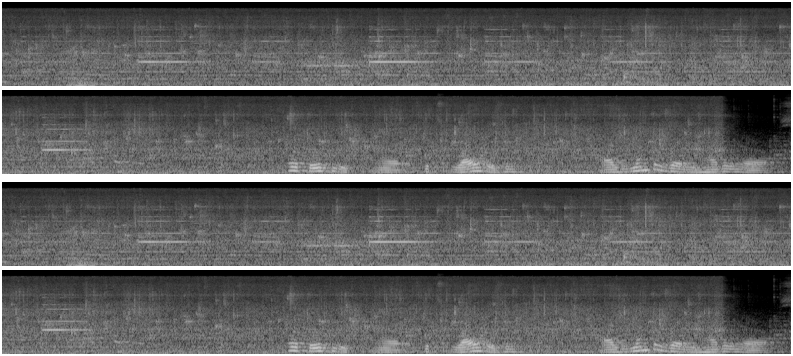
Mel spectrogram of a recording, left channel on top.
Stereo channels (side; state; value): both; identical; correlation 1.00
